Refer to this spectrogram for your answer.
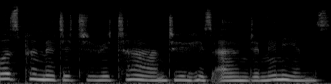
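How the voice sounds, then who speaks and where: At a fairly slow pace, a woman with an unremarkable speaking voice talks at a medium pitch. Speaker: audiobook reader. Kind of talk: history book reading.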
